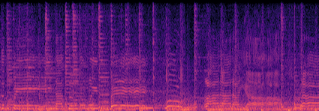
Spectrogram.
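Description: Live acoustic band music: a male singer singing through a microphone over a strummed guitar and cajón beat, with the voice wavering in vibrato on held notes.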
